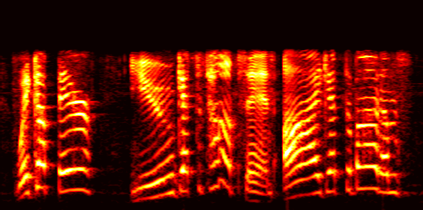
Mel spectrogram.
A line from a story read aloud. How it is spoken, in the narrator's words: Hare called out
